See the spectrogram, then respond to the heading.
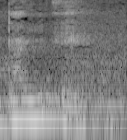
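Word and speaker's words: Daie: But Dai E, let me use Japanese pronunciation, because I really cannot pronounce Chinese correctly. So let me call Da Hui as Dai E.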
